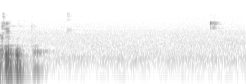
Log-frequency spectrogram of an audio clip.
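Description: A man's voice ends a word in the first half-second, then near silence with one faint click.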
